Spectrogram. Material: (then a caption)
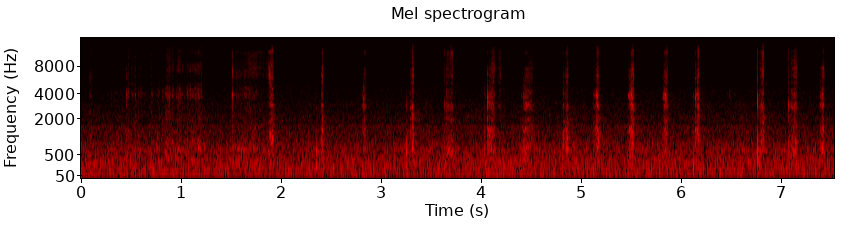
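Pressed powder. A metal spatula, held by a hand with long nails, digs into a green pressed powder eyeshadow pan in a gold palette and crushes it into flakes. Soft, bright scraping and rubbing give way to a run of sharp, crisp crunches and clicks at an uneven pace over a steady low background hum. The pressed powder ends up broken apart.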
